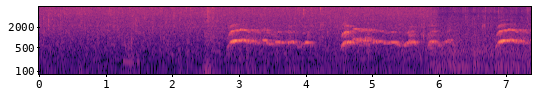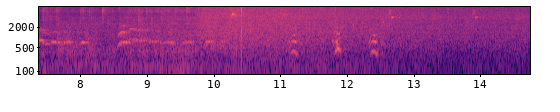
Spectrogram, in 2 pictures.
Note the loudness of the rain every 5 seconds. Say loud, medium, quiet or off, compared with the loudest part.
medium, loud, loud.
